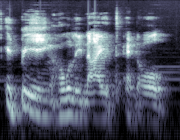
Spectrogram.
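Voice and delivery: ordinary delivery, nothing marked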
